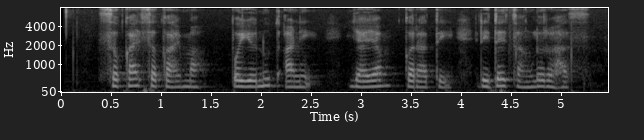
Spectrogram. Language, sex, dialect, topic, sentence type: Marathi, female, Northern Konkan, agriculture, statement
